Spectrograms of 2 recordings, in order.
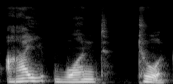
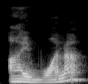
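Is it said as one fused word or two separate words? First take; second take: separate; fused. First: The two words are said separately and fully. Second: The two words run together as one fused word.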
